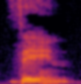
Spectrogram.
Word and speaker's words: sehen: sehen As you can see, the letter S is not pronounced as S, but more like z. So, you say sehen.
